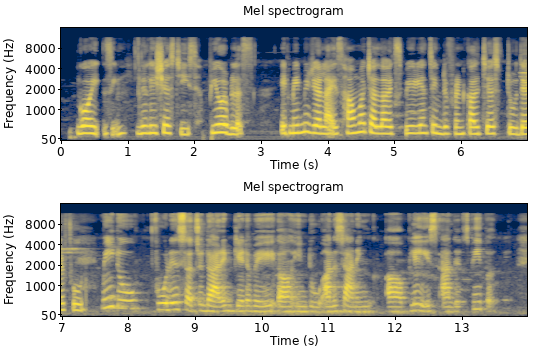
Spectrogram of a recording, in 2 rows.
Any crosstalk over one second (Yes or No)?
No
